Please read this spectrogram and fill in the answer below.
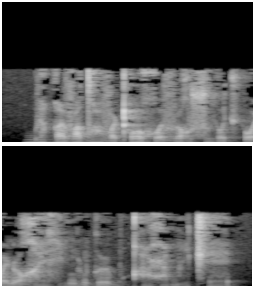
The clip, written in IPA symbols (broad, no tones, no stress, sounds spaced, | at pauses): b e̤ q i v e dˤ o̤ v ʌ ʈʰ o χʷ e v ʉ ʁ sʷ i̤ o̯ t͡ʃʼ o e̯ ɳ ʉ ʁ e̤ x i̤ n o̤ ɳ k ʉ b o̤ qʰ e̤ ħ e̤ b i̤ t͡ʃʼ e̤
